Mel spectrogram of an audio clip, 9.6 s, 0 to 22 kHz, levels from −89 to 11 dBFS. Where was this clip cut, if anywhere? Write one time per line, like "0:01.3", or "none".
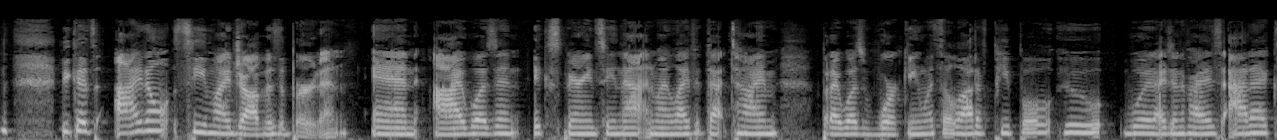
0:02.7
